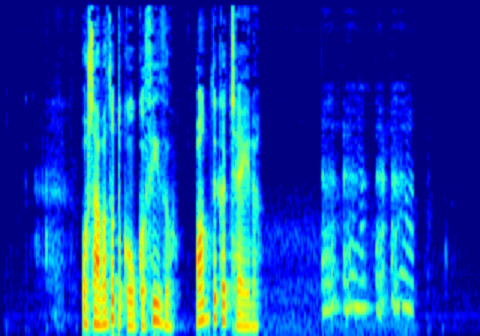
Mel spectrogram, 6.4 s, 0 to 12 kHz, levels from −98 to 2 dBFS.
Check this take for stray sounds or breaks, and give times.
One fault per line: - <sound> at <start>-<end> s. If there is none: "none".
- throat clearing at 4.3-5.5 s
